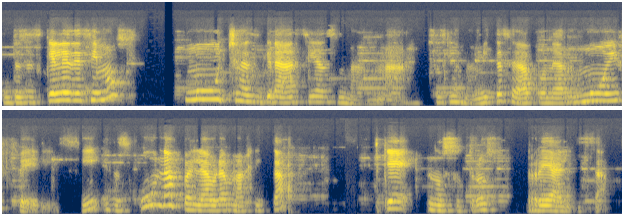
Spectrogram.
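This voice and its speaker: A woman teaching young children in a slow, patient lesson. She coaxes them along, checking in after nearly every phrase. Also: medium pitch, big pitch swings, a bit bright. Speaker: preschool teacher. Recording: dull lo-fi recording with faint music.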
